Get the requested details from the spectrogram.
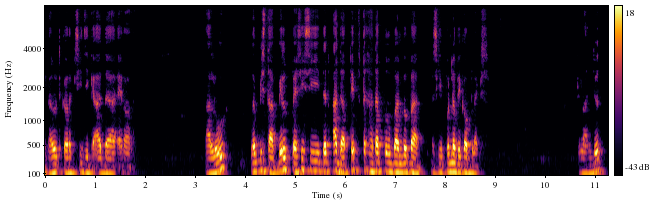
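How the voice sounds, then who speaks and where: A man's voice: medium pitch, mellow, breathy edge. A young man from Indonesia, a student reading through his class slides in short phrases, with small restarts and "okay, next" between them. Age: young adult. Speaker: student presenter.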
